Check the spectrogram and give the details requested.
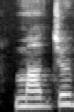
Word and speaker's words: maggio: মাজ্জোর বানানের দিকে যদি খেয়াল করব তাহলে সবার শেষে দেখব জি জি ই অ। এখানে জি ই অ এর উচ্চারণ জ এর মতো হয়, তাই আমরা বলবো মাজ্জো। এখানে কিন্তু আমরা গ এর মতো উচ্চারণ করব না জি আছে বলে।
